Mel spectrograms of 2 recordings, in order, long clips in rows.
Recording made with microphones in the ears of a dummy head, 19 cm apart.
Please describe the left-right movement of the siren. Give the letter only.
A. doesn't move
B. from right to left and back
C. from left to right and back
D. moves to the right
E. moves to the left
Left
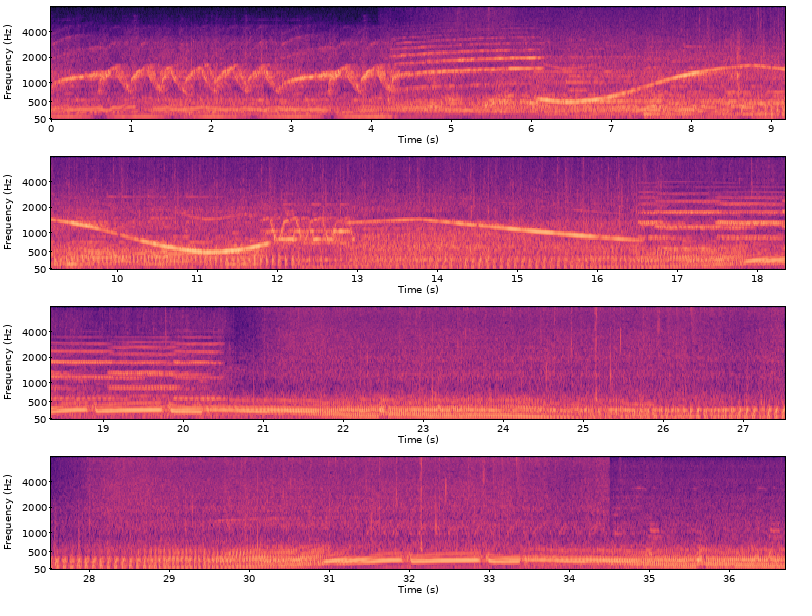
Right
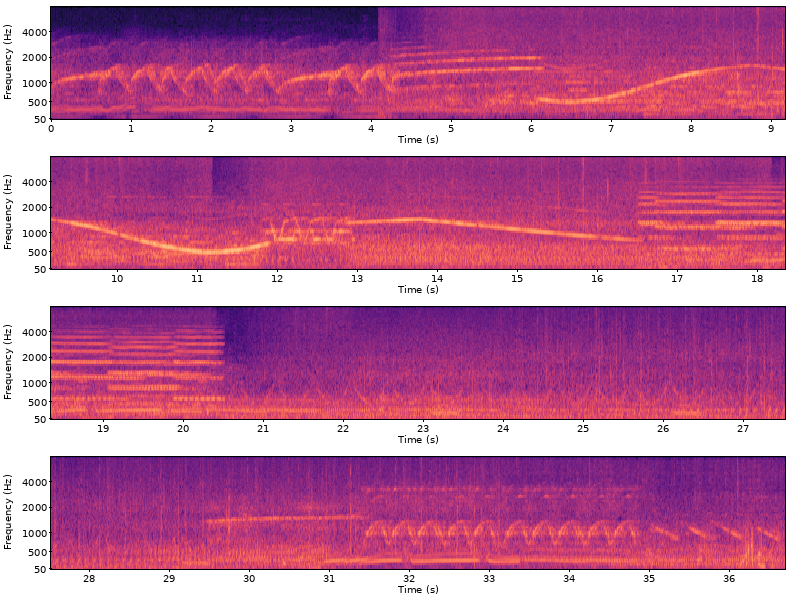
D.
